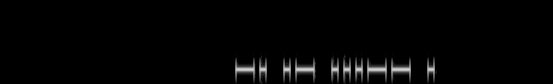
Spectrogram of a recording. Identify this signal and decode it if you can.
Morse code, heard as a keyed tone, about 20 wpm, 700 Hz. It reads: NA3E
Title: USA Call Signs - 4 Characters - Repeated 3x - 20wpm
